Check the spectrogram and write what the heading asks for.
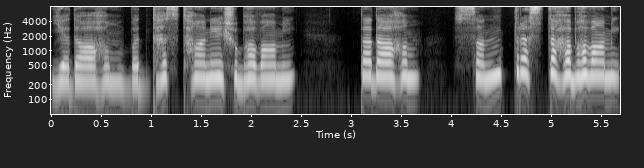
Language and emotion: Sanskrit, fearful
